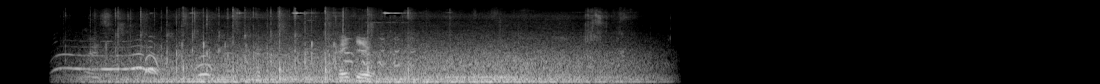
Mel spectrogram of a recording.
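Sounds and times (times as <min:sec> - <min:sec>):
outdoor background noise: 0:00.5 - 0:06.8
group of people talking: 0:00.7 - 0:04.3.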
